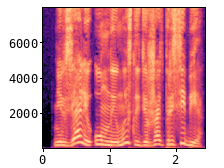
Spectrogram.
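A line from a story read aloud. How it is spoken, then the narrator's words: Angry question. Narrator (Russian): зло спросил Сергей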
